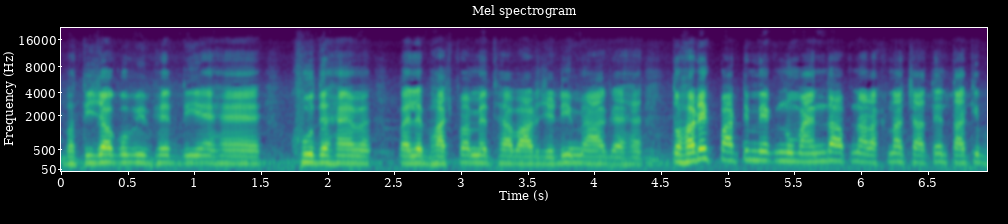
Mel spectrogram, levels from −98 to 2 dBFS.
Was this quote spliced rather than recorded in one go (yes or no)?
no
